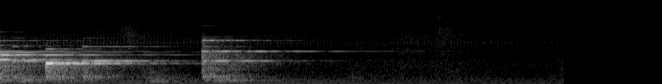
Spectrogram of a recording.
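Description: A piano plays a few final notes that ring out and slowly fade.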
